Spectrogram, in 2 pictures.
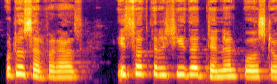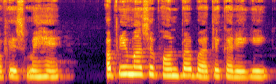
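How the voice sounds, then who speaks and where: A woman's voice: high voice, warm tone, lightly acted. A woman voicing a middle-aged father who speaks in an urgent, commanding way.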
